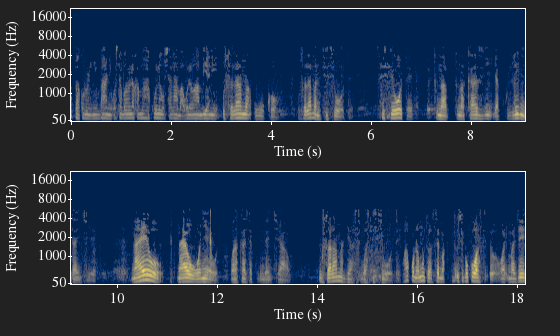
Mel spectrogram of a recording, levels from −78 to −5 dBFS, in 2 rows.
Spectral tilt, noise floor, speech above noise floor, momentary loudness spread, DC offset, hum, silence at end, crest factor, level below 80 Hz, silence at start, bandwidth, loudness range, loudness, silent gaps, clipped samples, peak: -5.5 dB/octave; -66 dBFS; 38 dB; 19 LU; under 0.1%; none; 0 s; 24 dB; -70 dBFS; 0.1 s; 5.8 kHz; 10 LU; -28 LUFS; none; under 0.1%; -4 dBFS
